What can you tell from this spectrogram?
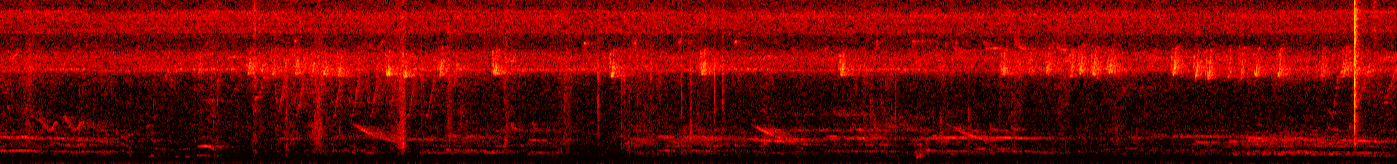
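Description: Faint backyard birdsong: chickens and small birds calling now and then, with high chirping throughout and one sharp click near the end.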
